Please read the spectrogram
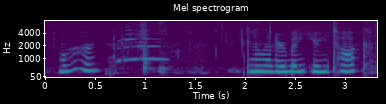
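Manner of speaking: high, slow pet-talk tease; teasing the cat. Real, not acted.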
